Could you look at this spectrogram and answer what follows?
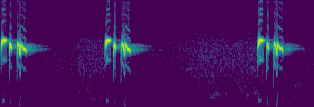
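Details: Song of a sooty-headed bulbul used as a lure so other bulbuls reply: three quick whistled phrases of several slurred notes, high then falling, spaced roughly two seconds apart in silence.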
